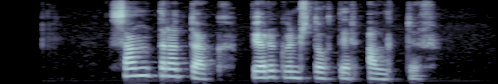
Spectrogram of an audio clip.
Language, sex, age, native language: Icelandic, female, 30-39, Icelandic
